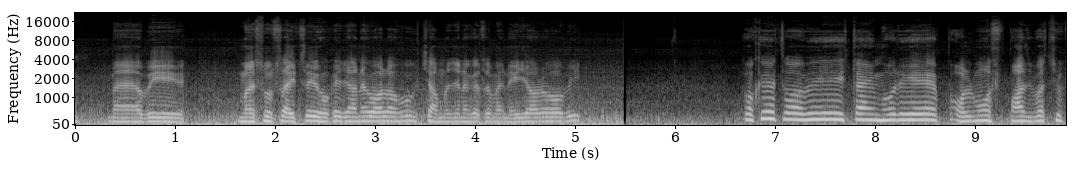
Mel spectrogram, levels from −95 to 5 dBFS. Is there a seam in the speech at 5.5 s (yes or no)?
yes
